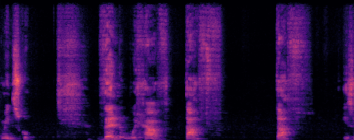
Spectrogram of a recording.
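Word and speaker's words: ταυ: Then we have tough. Tough is like um trapezi. Okay. The table trapezi also remember the uh the shape in geometry the trapezium. Okay. Trapezium. So it's t like top trapezium.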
